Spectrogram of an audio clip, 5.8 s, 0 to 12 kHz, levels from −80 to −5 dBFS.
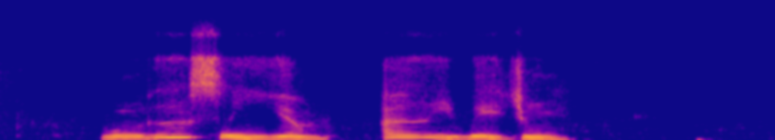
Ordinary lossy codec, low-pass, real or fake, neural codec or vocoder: Opus, 32 kbps; 7.2 kHz; fake; codec, 16 kHz, 1 kbps, X-Codec, HuBERT features, trained on balanced general audio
